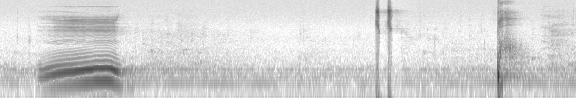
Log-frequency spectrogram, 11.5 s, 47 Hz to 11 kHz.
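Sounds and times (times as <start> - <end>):
cow mooing: 0.7 - 2.8
laughter: 2.6 - 5.0, 10.3 - 11.5.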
